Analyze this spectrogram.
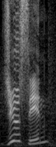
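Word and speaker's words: Zhuxin: guys okay how you pronounced zask it's it's juicing how do you pronounce this zask that's the one and we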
